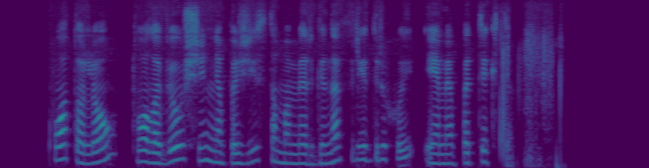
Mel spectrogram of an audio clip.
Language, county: Lithuanian, Panevėžys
